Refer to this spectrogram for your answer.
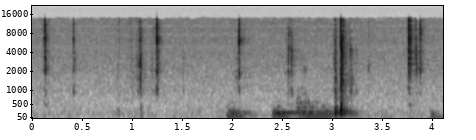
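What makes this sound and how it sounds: A metal utility-knife blade cuts and scrapes slices off the rim of a round, multicolored solid soap bar with a confetti pattern, held in the palm by a hand with long pink nails. Sharp, bright clicks and taps from the blade are followed by soft, low, grainy scraping as slices are shaved away, with a louder crisp snap near the end of the longest scrape before more light clicks.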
